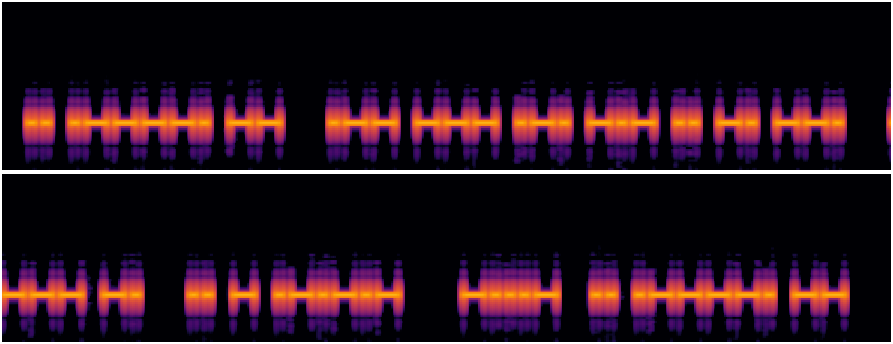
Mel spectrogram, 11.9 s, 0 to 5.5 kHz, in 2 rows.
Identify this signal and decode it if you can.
Morse code, heard as a keyed tone, about 25 wpm, 600 Hz. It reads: I'M WORKING ON IT. <BT> I'M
